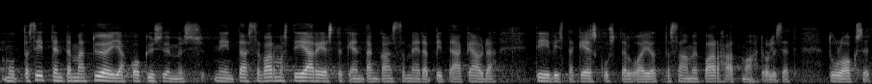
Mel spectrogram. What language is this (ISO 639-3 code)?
fin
